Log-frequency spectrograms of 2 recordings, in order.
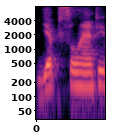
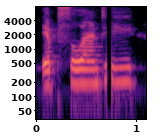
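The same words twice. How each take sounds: First: The first vowel sounds like the letter Y. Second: The first vowel sounds like the letter I. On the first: "not like a Y" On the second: "a lot of people will pronounce it like an I"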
